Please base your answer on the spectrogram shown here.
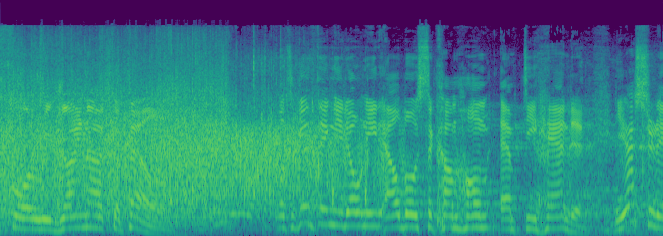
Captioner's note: applause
